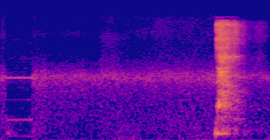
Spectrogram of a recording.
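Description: Faint steady hiss of a video-call line, then one short, loud burst of a person's voice near the end.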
